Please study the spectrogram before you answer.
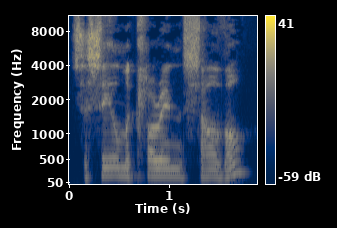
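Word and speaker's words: Cécile McLorin Salvant: Cécile McLaurin Salvant, is that how you say it?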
